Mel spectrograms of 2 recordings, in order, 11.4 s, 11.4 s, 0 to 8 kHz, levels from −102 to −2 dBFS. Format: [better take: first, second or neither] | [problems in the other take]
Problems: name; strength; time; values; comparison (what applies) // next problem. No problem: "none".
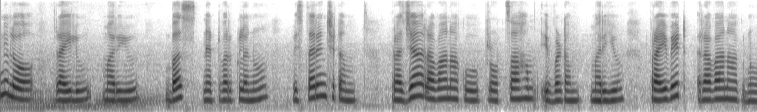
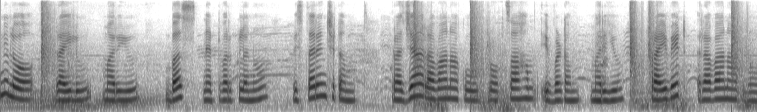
first | background sound (Gunshot, gunfire); 15 dB below the speech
